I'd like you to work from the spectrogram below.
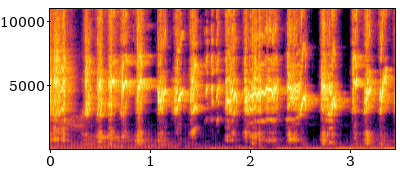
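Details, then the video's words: Red siskin kept as a pet, delivering a lively run of sharp chirps and scratchy trills, high and rapid, with short whistled slides near the middle. "Charming Bird Calls for Relaxation red siskin bird"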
